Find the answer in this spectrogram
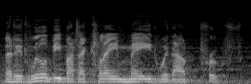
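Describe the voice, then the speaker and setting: In dramatic video game dialogue, an actor voices a grave, middle-aged nobleman in a fantasy setting, rallying allies against a usurper. He speaks formally with measured authority, at medium pitch and lightly acted, sounding grave and resolute. Music plays in the background.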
